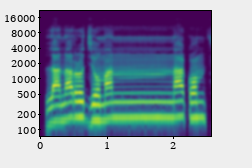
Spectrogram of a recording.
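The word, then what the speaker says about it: لنرجمنكم: پڑھنا آ جائے گا۔ لام زبر لا، نون را زبر نر، لنر، جیم پیش جو، لنرجو، میم نون زبر من، لنرجمن، نون زبر نا، لنرجمن، کاف میم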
